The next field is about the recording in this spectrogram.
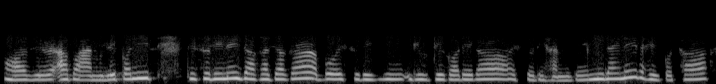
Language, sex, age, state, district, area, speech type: Nepali, female, 18-30, West Bengal, Darjeeling, rural, conversation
